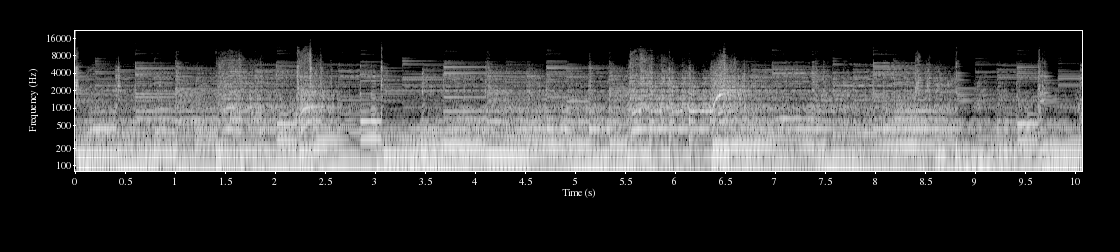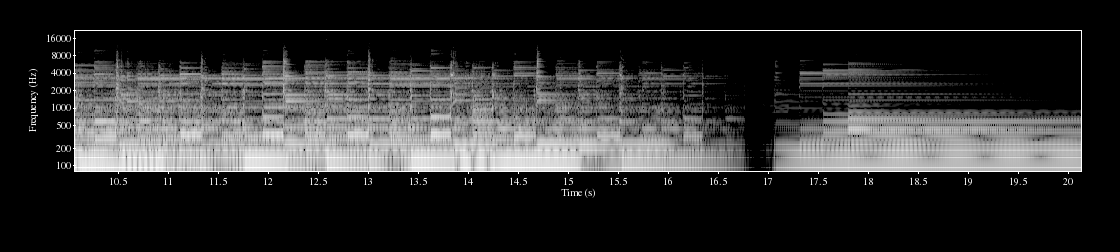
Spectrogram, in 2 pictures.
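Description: Fender Stratocaster electric guitar played through a Strymon Volante tape-echo pedal, notes trailing echo repeats, some of which glide in pitch as the pedal's knob is turned. Near the end the sound cuts out briefly, then a held chord rings and slowly fades.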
